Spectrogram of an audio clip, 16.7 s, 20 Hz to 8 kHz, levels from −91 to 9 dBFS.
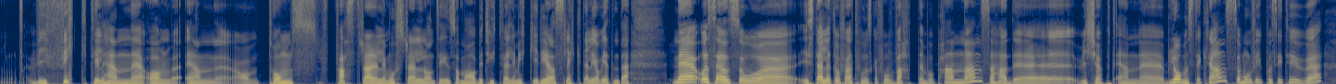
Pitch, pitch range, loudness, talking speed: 180 Hz, 155-220 Hz, -24 LUFS, 185 wpm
